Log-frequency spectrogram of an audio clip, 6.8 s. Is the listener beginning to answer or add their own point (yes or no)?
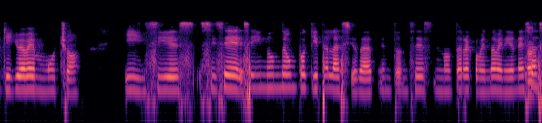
yes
